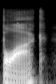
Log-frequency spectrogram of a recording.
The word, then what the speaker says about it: BLOC: the other side we've got BL and that's pronounced block which is making its debut on the xrpl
